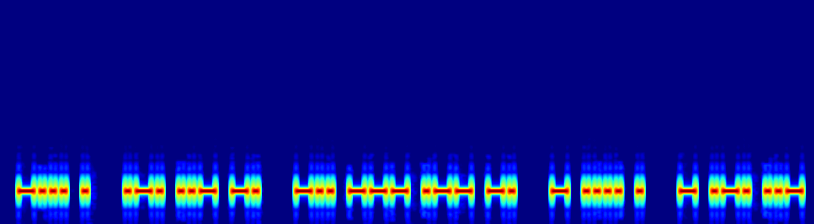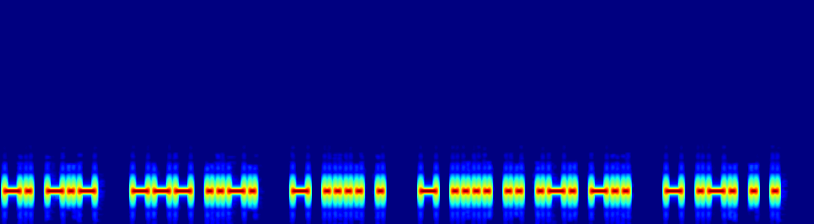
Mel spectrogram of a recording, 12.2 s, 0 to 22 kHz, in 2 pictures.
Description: Morse code, heard as a keyed tone, about 30 wpm, 600 Hz. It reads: BE RUN DOWN THE TRUNK OF THE THIRD TREE
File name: SS302 30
